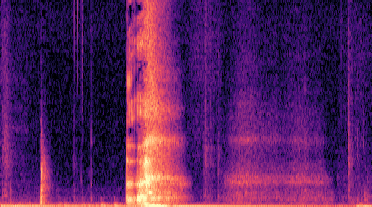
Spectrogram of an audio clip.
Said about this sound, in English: Oh, yeah. If you're wondering what that was about, I farted and I don't know if it got caught on through the mic or not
